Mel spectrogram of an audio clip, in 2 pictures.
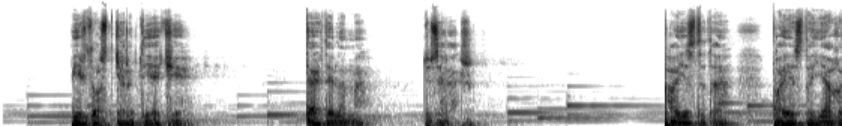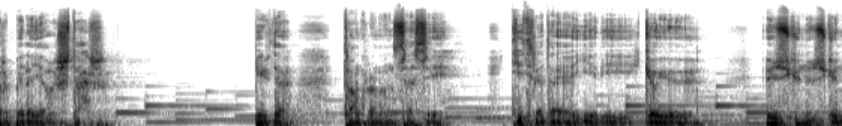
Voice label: Azerbaijan male

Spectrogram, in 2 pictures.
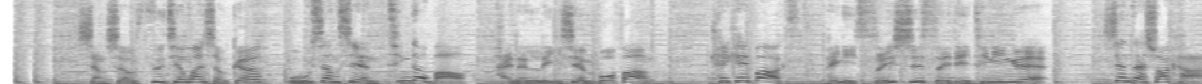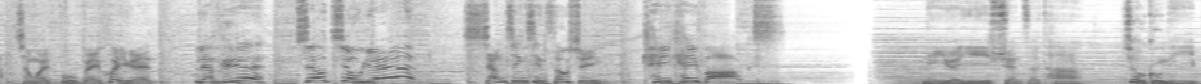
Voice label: Chinese - Mandarin

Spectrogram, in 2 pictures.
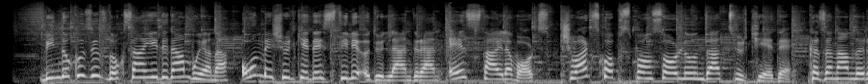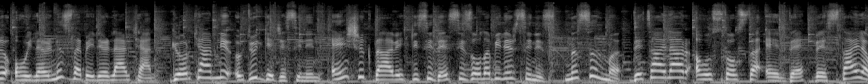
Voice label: Turkish female

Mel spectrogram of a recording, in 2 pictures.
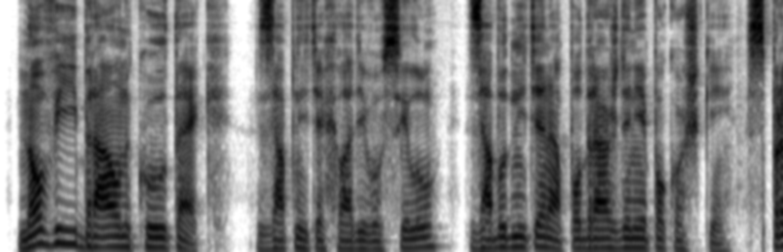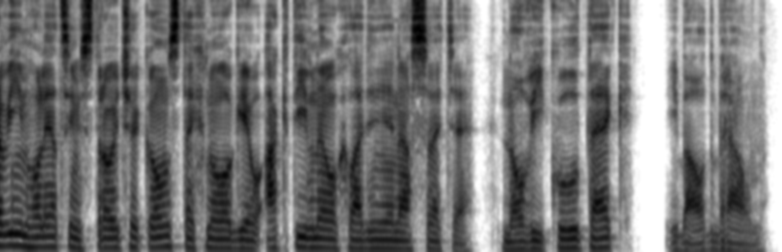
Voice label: Slovak male

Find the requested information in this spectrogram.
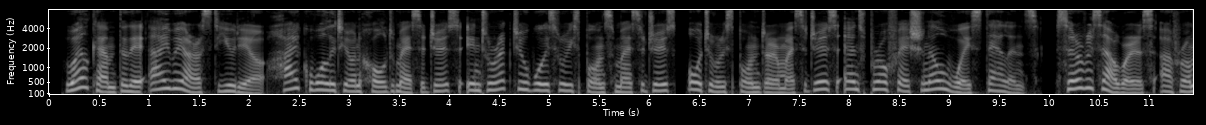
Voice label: En, golosa treki

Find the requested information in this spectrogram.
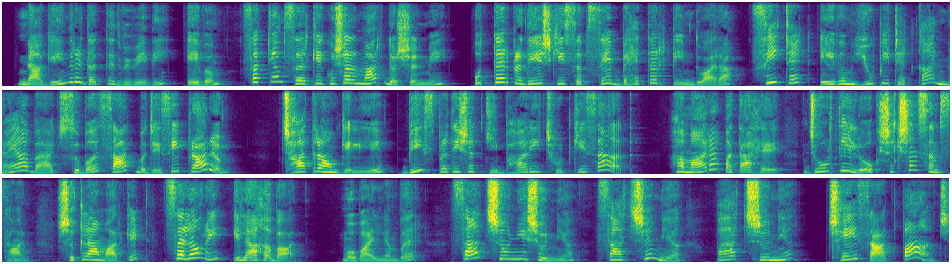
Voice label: Hindi female

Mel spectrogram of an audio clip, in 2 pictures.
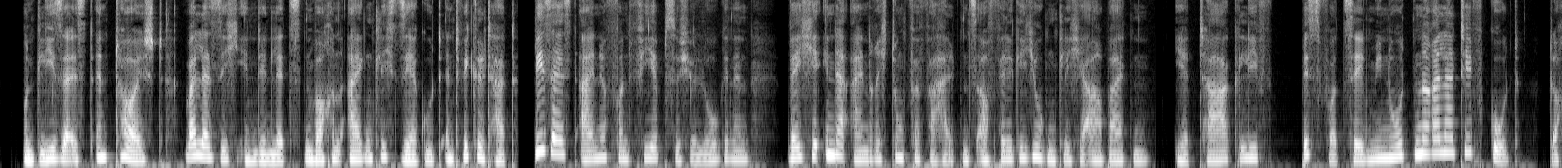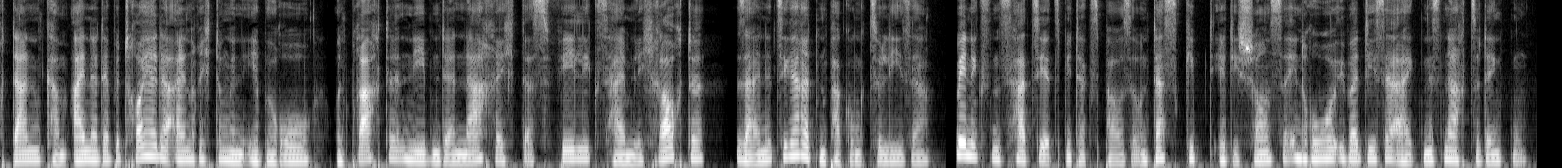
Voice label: German female

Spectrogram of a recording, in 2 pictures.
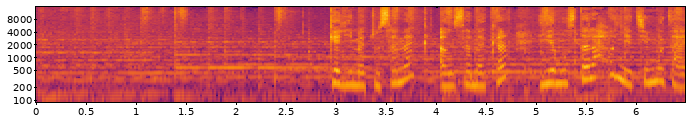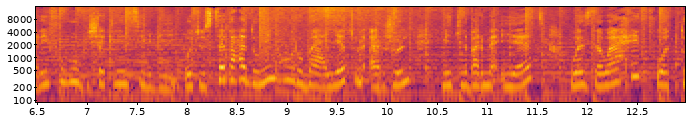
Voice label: Arabic

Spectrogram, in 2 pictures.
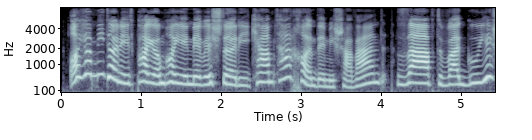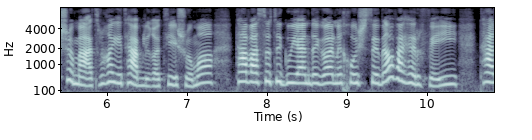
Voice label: Persian-Farsi female

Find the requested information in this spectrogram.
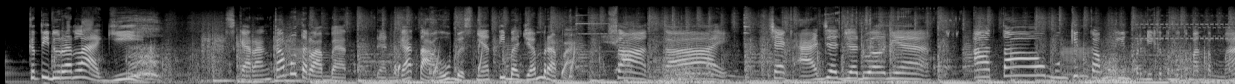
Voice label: Indonesian

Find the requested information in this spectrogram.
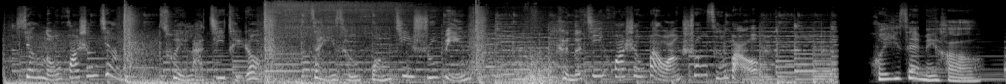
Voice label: Chinese - Mandarin

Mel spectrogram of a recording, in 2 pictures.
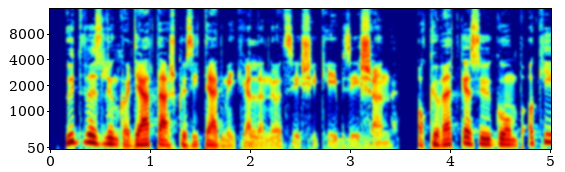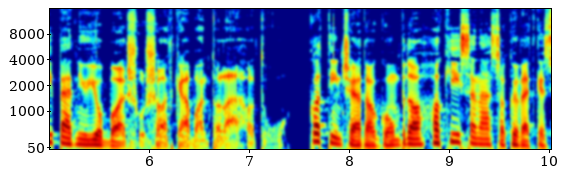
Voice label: Hungarian male

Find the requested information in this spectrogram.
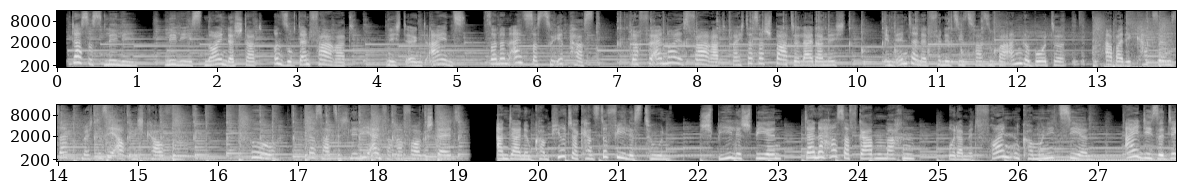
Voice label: German

